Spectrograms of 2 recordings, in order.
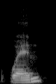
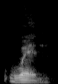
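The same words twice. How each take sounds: First: The pitch rises through the word. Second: The pitch falls through the word.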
